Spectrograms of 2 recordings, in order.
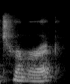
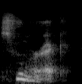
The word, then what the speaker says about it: turmeric: let's go on to turmeric turmeric is mispronounced all the time most people say turmeric and it actually has an r in there so um you can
